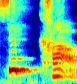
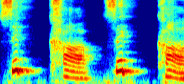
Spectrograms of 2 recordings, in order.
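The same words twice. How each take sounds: First: শিক্ষা said high and clear, as "শিখা" with the খ sound; pronunciation drill. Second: শিক্ষা drawn out softly, the ক্ষ sounded as খ; pronunciation drill. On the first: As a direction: say শিক্ষা slowly for the class to repeat. (শিক্ষা স্পষ্ট করে "শিখ্খা" উচ্চারণ) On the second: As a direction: repeat শিক্ষা word by word, like a teacher. (শিক্ষা ধীরে, খ এর মতো উচ্চারণ) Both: Shown as a demonstration. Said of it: "আবার আমার সাথে বলেন".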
